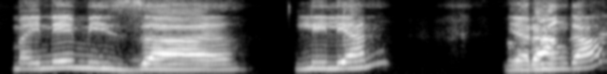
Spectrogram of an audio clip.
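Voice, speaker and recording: A Kenyan woman introduces herself informally at an unhurried, slow pace. She is hesitant and a little giggly, mixes in Swahili, and the sound is quite dry. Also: a little high, fairly bright tone, clear, resonant tone, dry recording. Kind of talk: informal self-introduction, mixing English and Swahili.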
